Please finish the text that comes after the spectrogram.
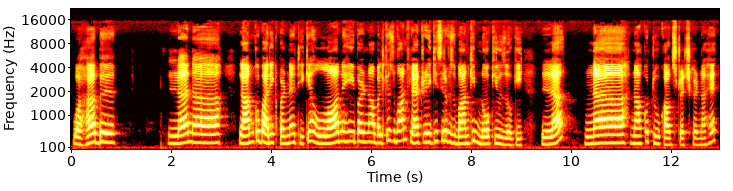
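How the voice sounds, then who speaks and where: एक महिला शिक्षिका, जो धैर्य से धीरे-धीरे तजवीद का उच्चारण सिखाती है और अक्षरों को बार-बार दोहराती है।. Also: female voice, a little high. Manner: patient, repeats syllables slowly, often says "okay". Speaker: Quran recitation teacher. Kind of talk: slow step-by-step pronunciation lesson.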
